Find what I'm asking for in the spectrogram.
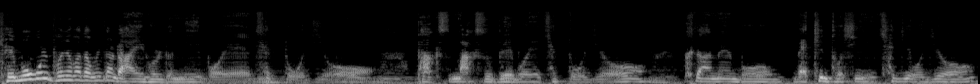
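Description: A man talks at a very slow pace, and audible room echo follows his words. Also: big swings in loudness. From South Korea, Daejeon (Chungcheong). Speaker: retired pastor. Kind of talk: interview, life story.

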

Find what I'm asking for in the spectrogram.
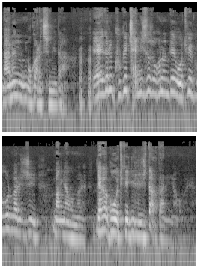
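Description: Noticeable background noise surrounds a man whose high voice has lively intonation. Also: big swings in loudness. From North Korea. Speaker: retired pastor. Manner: halting, filler-heavy.

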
